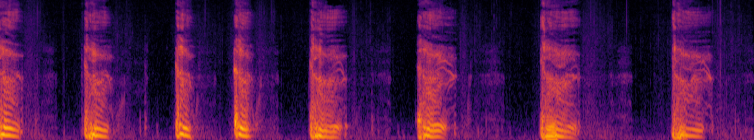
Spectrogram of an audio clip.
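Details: Cough lasting all day with tiredness and chest pain: eight short, harsh, voiced cough bursts over about nine seconds, repeating steadily; a persistent cough.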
